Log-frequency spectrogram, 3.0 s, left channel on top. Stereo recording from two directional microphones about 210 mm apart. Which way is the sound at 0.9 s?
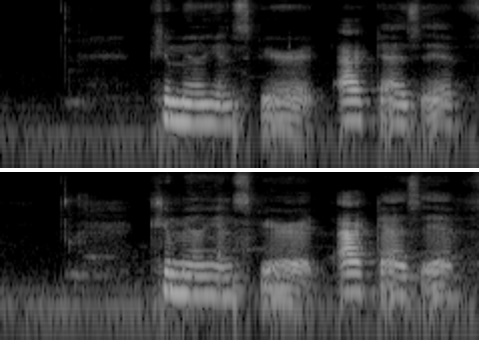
35° left (ahead or behind).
